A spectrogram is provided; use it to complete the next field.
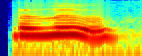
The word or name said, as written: baloo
